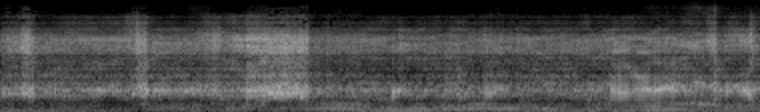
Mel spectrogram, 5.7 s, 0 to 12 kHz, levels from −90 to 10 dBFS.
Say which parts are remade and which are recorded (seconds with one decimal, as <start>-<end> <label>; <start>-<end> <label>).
0.0-0.4 recorded; 0.4-2.0 remade; 2.0-2.7 recorded; 2.7-3.5 remade; 3.5-3.9 recorded; 3.9-5.7 remade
